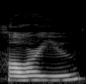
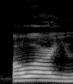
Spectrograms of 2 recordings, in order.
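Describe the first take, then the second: First: Said in the usual way. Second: "How" said as "ow", no H; dropped H. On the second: Shown as a demonstration. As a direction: start "How" straight on the vowel. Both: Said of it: "Instead of".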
